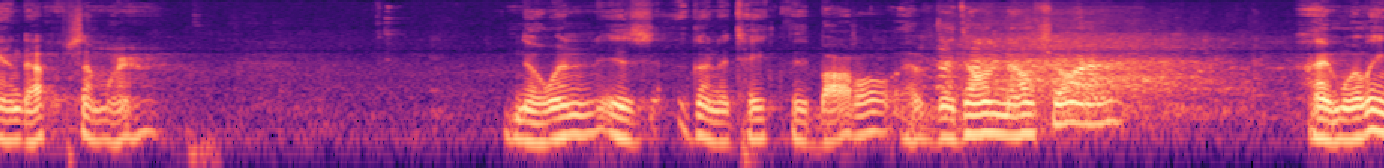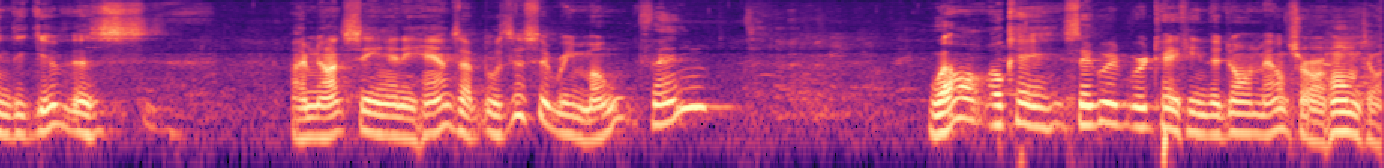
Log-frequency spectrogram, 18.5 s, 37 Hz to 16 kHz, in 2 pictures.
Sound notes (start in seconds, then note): 6.0 laughter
